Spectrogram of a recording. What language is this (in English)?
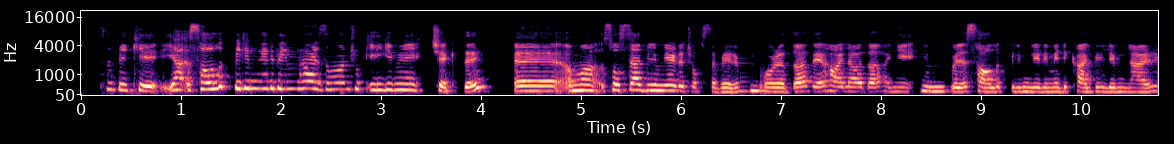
Turkish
